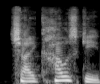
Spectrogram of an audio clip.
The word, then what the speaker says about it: Czajkowski: and very special guest with me mr alex tchaikovsky did i pronounce that correctly alex correct absolutely welcome to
